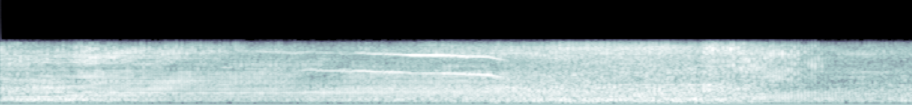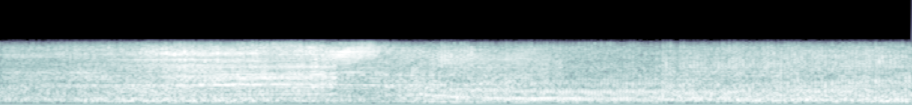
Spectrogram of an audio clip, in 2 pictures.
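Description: Many motorcycle engines running together as a stream of bikes rides past, their overlapping engine notes rising and falling. A short falling high tone sounds about two seconds in.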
